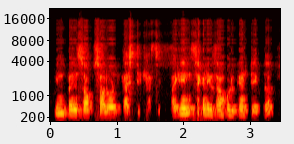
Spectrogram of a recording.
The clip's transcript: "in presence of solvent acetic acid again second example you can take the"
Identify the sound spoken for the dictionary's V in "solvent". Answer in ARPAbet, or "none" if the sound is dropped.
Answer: none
